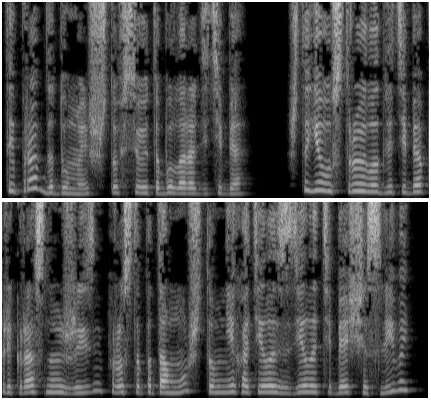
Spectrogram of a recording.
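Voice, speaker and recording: Woman playing a cold manipulative sister, calm, condescending, audiobook. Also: fairly high pitch, moderate pace, voice pushed up, close to an everyday voice. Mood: icy.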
